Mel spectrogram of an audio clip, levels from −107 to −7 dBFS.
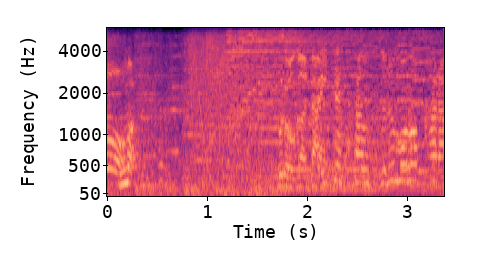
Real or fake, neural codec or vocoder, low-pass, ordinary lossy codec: real; none; 5.4 kHz; Opus, 16 kbps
